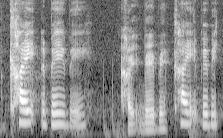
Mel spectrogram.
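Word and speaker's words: Kyte Baby: brand I think what does it rhyme with kite baby kite baby kite baby kyt baby that's really expensive yeah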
